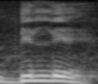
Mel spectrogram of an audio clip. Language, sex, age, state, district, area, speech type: Hindi, male, 30-45, Bihar, Vaishali, urban, read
